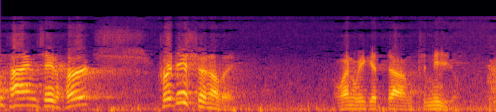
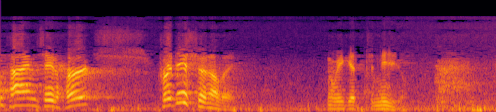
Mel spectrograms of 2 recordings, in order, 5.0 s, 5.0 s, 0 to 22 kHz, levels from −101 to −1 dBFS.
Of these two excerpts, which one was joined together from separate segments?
second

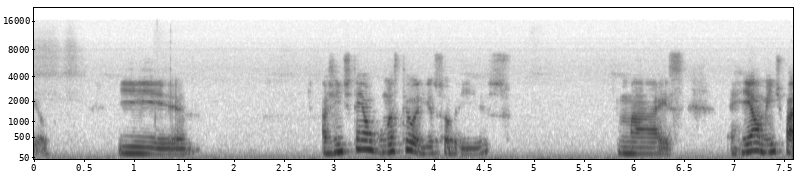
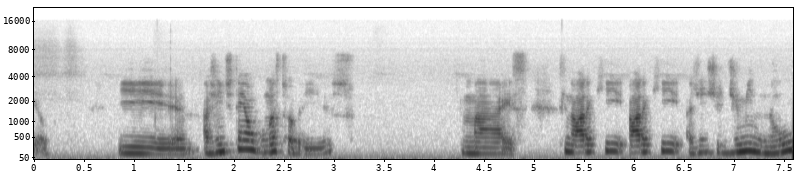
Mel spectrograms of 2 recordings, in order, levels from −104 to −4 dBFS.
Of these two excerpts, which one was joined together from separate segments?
second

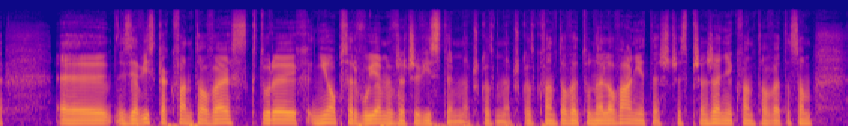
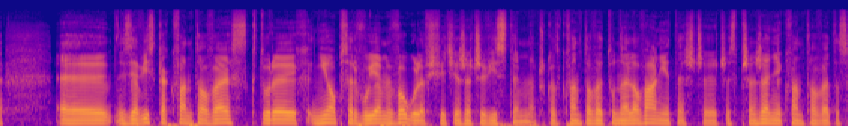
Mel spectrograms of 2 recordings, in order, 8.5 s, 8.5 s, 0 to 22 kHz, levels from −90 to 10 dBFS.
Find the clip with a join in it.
first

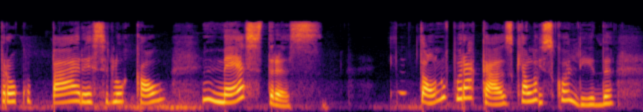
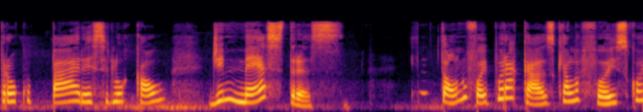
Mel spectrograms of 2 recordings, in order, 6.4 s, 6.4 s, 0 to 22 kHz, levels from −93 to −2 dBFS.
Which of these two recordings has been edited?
first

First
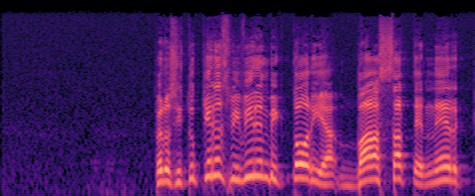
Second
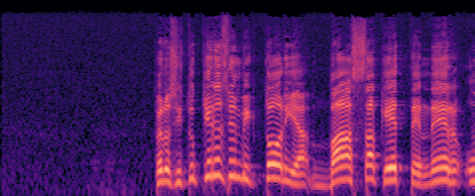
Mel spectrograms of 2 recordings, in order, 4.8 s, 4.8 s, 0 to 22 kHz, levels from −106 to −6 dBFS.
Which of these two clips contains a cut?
second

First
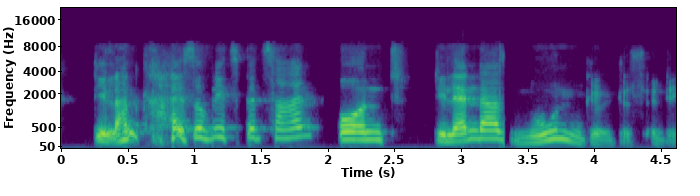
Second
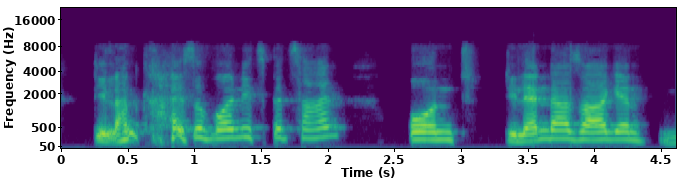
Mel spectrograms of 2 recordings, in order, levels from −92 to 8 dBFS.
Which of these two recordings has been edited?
first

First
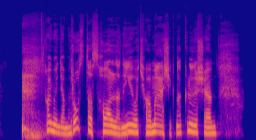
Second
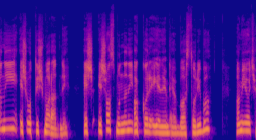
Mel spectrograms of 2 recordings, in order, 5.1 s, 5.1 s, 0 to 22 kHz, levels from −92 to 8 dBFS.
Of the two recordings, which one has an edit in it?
second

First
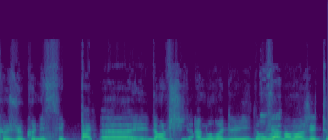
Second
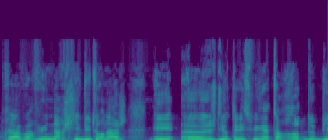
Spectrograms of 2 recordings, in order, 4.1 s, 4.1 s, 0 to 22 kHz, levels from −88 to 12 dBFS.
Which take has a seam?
first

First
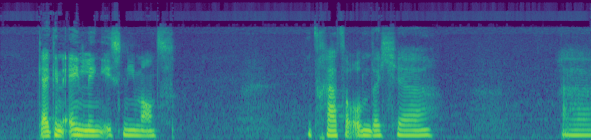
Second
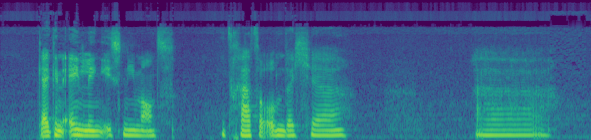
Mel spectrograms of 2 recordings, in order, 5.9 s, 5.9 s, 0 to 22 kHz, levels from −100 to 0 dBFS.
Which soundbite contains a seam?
second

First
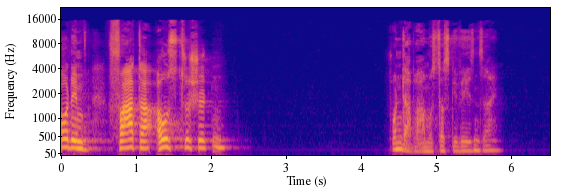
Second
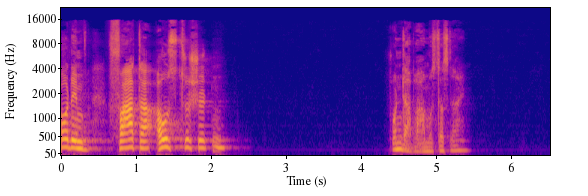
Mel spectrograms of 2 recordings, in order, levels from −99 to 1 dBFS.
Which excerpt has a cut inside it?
second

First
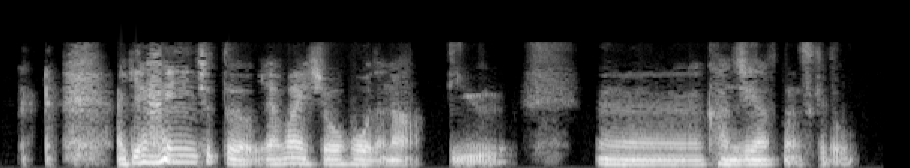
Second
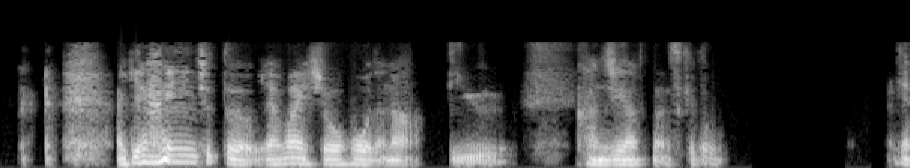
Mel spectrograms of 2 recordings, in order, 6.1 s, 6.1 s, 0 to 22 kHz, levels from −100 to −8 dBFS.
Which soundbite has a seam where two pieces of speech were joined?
second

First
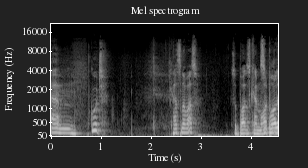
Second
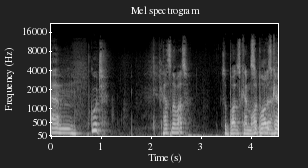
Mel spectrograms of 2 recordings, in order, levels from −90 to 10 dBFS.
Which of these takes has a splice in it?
second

